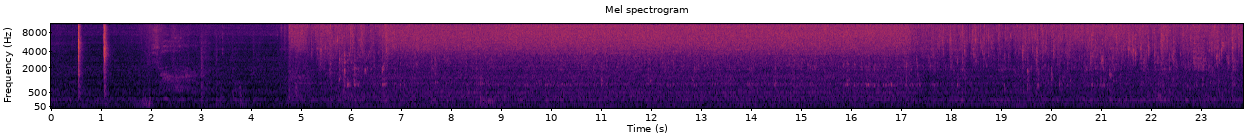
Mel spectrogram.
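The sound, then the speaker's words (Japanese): Hands washed under a running water tap: a few faint clicks, then a steady rushing stream of water that continues evenly to the end. “手洗って”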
